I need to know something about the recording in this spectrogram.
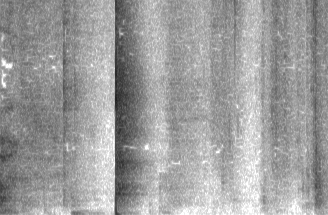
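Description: A soft low thud, then a single sharp click or tap just under a second in.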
